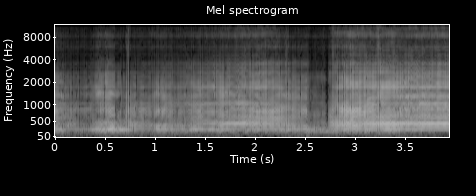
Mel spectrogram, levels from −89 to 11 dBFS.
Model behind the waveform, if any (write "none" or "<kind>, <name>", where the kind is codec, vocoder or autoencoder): vocoder, BigVGAN v2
